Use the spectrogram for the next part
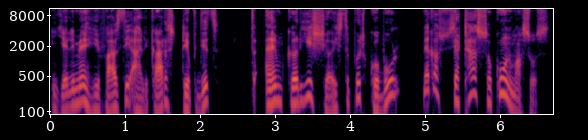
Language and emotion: Kashmiri, happy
